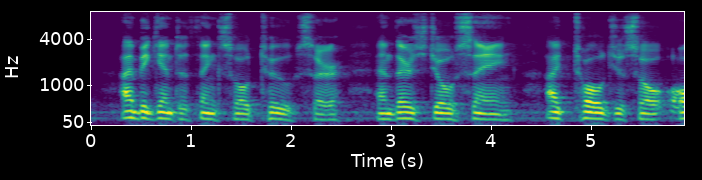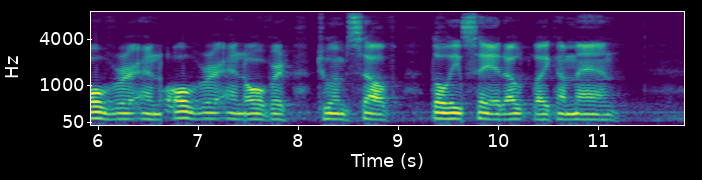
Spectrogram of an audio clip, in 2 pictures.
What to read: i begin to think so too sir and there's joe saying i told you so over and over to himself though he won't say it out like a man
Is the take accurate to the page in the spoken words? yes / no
no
